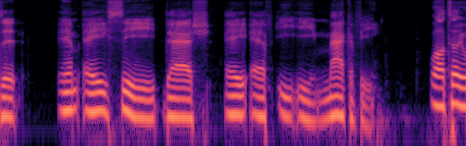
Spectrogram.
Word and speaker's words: McAfee: probably gonna have a commercial pronounce it mcafee pronounce it american macafee computer security software company headquartered in santa clara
